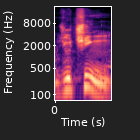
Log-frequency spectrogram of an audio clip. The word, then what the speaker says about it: Yu Jing: Okay, Jing or Yuqing, as we should pronounce, because this is like translated Chinese thing, and the pronunciation varies depending on the translation. Chinese is very complicated, really.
